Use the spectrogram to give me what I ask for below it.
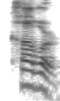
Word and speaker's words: cupboard: next is a cat cat cup car call coin cool or cupboard হ্যাঁ খাবার্ড, এখানে আমাদের খাবার্ড উচ্চারণটা হবে খাবার্ড।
